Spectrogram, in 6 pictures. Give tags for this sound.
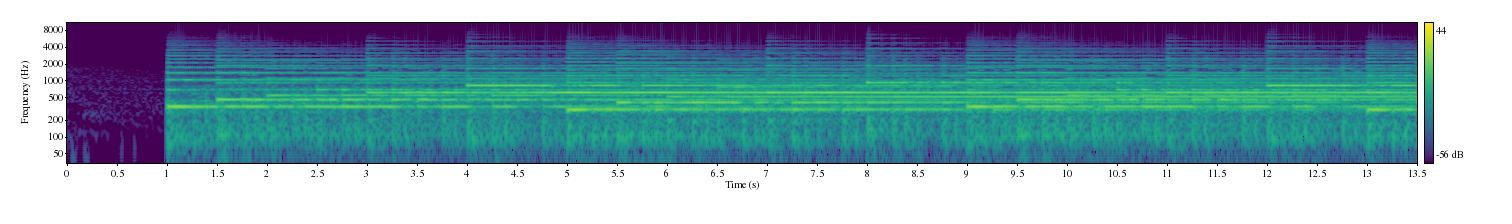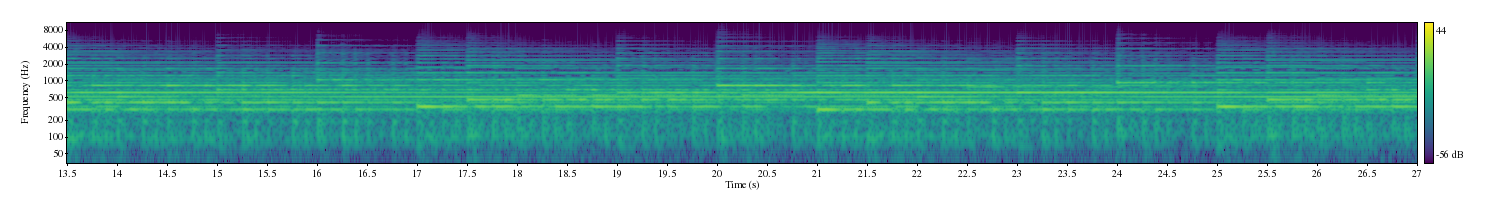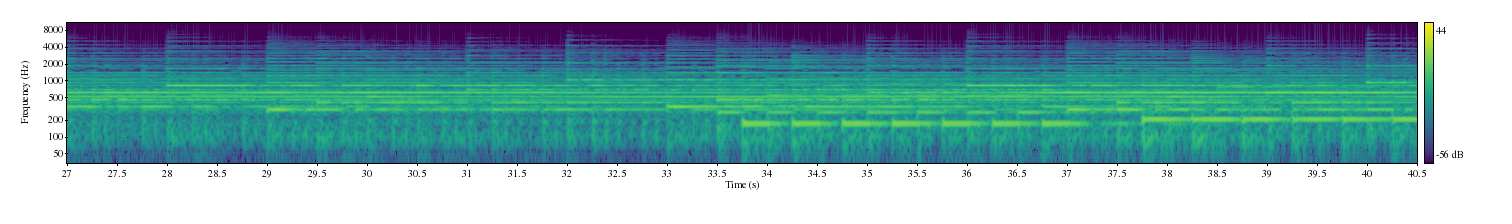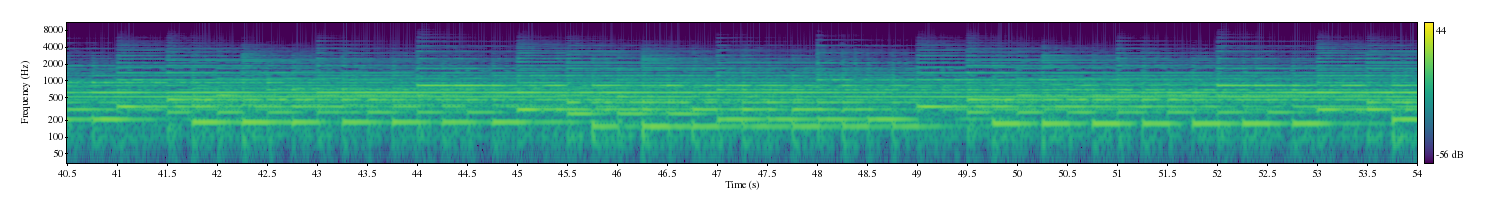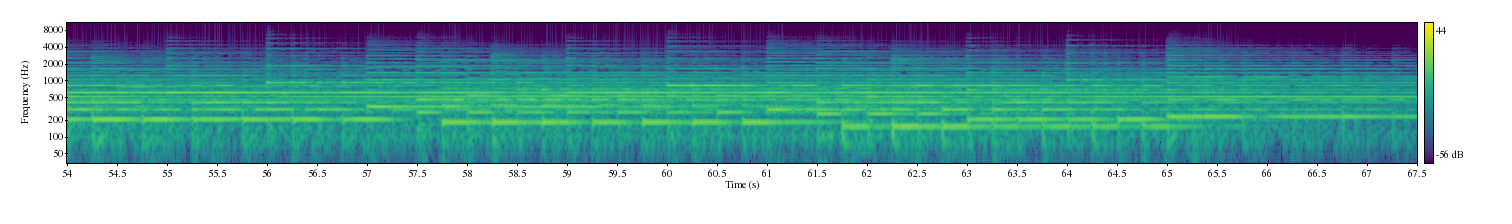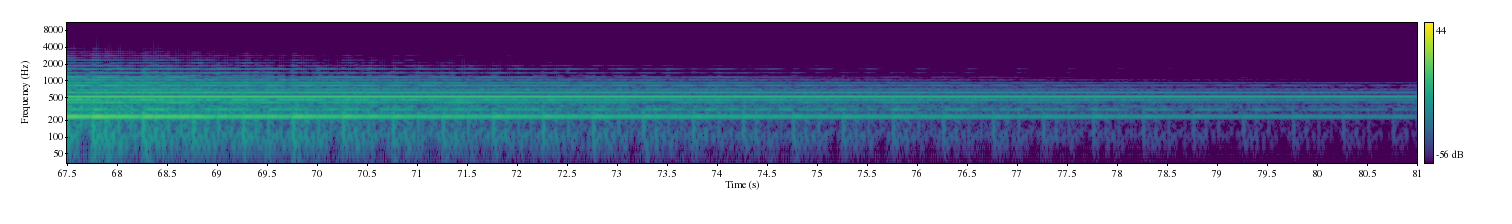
Ambient Dreamscape Wave

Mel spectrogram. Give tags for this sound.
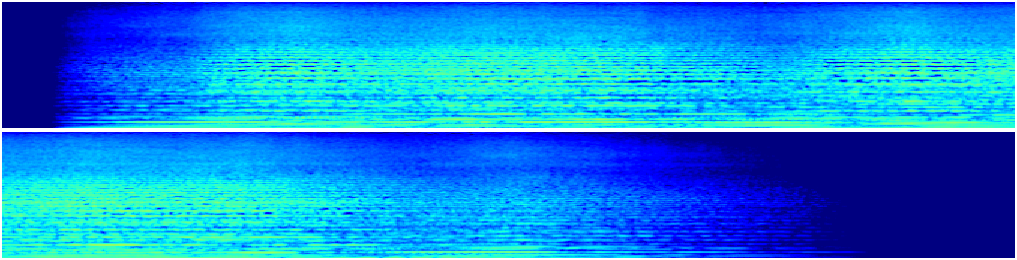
strings dramatic movie background-sound mood atmosphere thriller drama dark cinematic thrill story hollywood spooky background pad deep trailer film horror soundscape suspense music ambience ambient scary drone

